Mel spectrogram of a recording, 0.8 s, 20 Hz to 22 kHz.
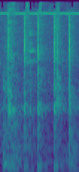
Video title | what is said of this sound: What to Do Before Painting Your Doors & Frames/Part 10 | it's a metal clad door, and it's, hear that? It's kind of like a heavy plastic or metal something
